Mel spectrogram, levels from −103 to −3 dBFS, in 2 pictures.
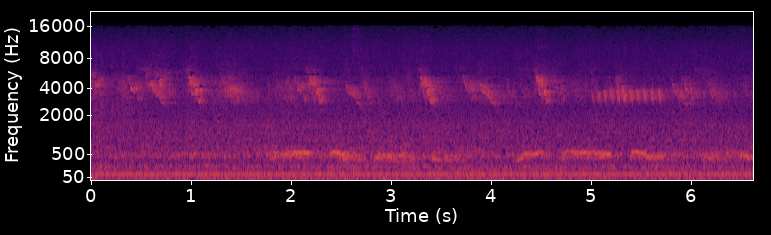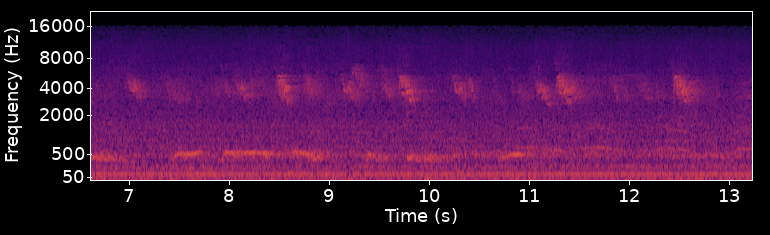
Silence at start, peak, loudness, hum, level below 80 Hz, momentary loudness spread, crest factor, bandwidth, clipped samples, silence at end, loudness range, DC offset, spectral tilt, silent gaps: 0 s; -30 dBFS; -47 LUFS; none; -62 dBFS; 5 LU; 18 dB; 16.5 kHz; under 0.1%; 0 s; 2 LU; under 0.1%; -3.5 dB/octave; none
